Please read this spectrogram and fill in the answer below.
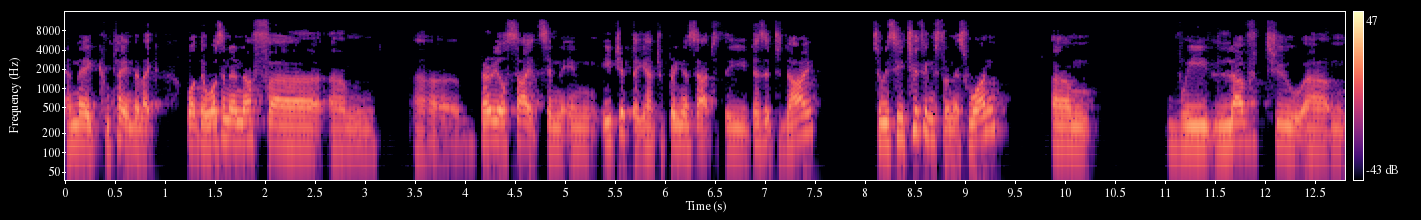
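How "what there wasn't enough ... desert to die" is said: ordinary talk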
